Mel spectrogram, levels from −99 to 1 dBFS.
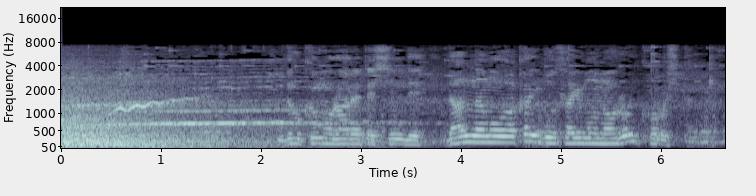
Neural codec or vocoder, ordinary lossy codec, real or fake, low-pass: none; none; real; 7.2 kHz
